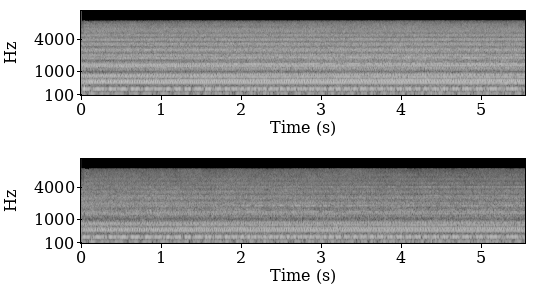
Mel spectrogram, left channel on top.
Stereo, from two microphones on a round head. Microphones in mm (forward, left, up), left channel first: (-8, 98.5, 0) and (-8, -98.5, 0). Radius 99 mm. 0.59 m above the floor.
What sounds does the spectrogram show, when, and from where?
0.0 s a drone: 40° left (ahead or behind)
